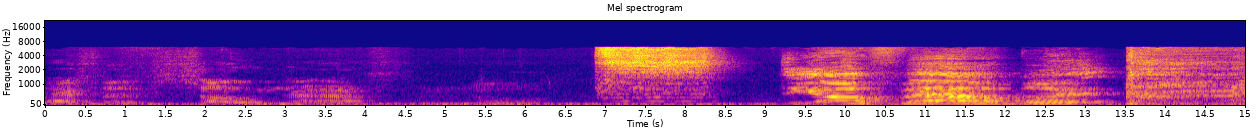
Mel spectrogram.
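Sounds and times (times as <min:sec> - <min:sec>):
wavering groan: 0:00.0 - 0:04.4, 0:09.2 - 0:15.0
hissing breath through mouth: 0:06.9 - 0:08.5
people grunting: 0:11.6 - 0:15.0.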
